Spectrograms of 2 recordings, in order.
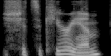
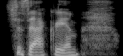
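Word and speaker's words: Schizachyrium: Schizocurium or Shizacrium. Schizacrium or Well, I mean, I've heard it both both ways. ways. Yeah, the way it's spelled, it looks like Schizocurium to me. But I used to say Schizacrium.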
